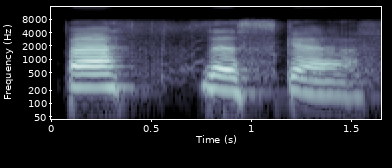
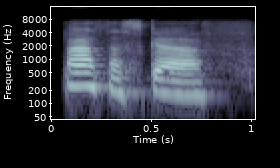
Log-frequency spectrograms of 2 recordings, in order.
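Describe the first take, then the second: First: The word is said slowly and drawn out. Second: The word is said at normal conversational speed. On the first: "once slowly" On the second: "then at normal speed"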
